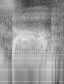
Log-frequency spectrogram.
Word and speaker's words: Xob: 13 he's my original character his name is zob z that's spelled xob BB his original name is unknown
